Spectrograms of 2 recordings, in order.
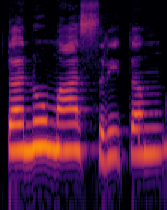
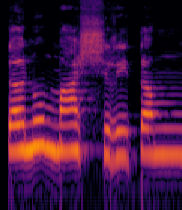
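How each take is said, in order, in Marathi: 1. हे संयुक्ताक्षर 's' ध्वनीने उच्चारले जाते, 'sra'. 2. हे संयुक्ताक्षर 'sh' ध्वनीने उच्चारले जाते, 'shra'. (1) "गलत" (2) "यहाँ पे श्री"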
